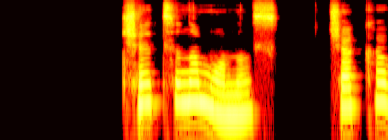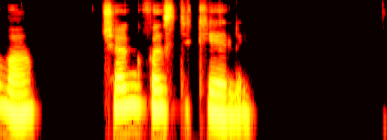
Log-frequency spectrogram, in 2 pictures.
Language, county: Lithuanian, Utena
